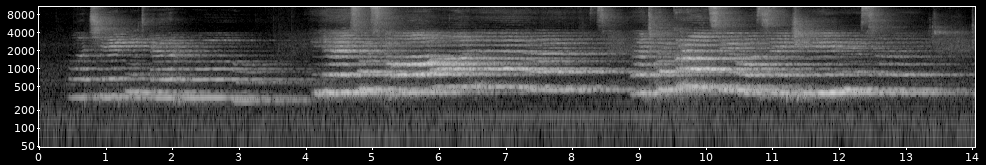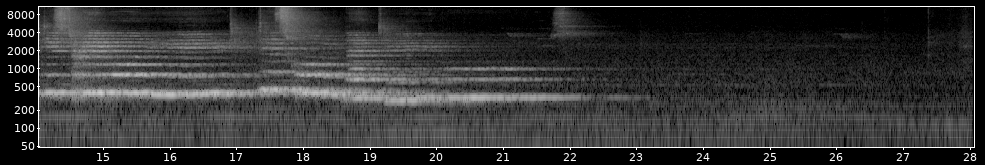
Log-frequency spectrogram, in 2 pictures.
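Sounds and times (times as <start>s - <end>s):
antiphon chant in mode 1 on G: 0.5s - 22.7s.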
